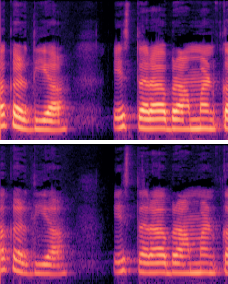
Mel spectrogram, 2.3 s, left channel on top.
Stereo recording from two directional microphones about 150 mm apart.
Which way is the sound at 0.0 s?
45° left (ahead or behind).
